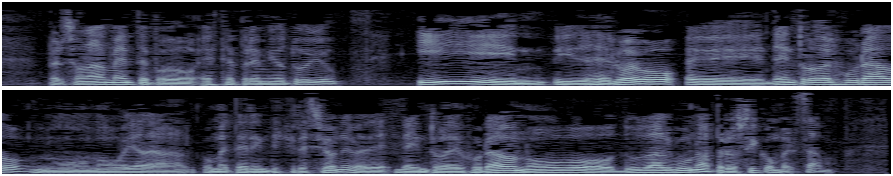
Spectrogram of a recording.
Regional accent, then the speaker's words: Cuba; éramos dos extranjeros dentro del, estaba el colombiano y estaba yo como cubano

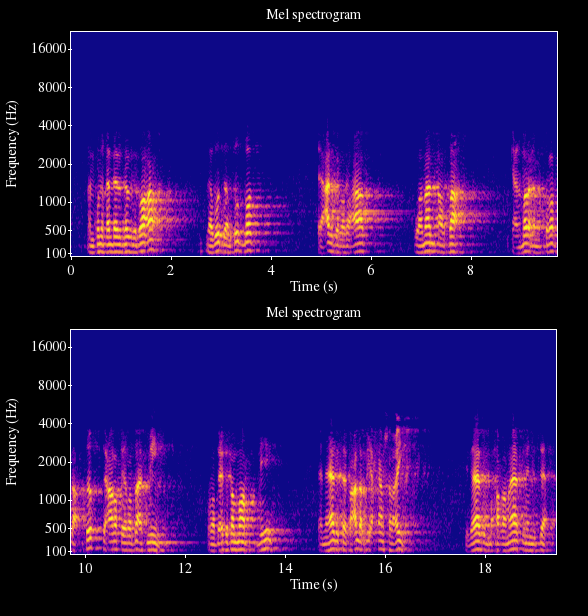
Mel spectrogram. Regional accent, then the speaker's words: Egypt; احنا من مصر كنا عن النسب

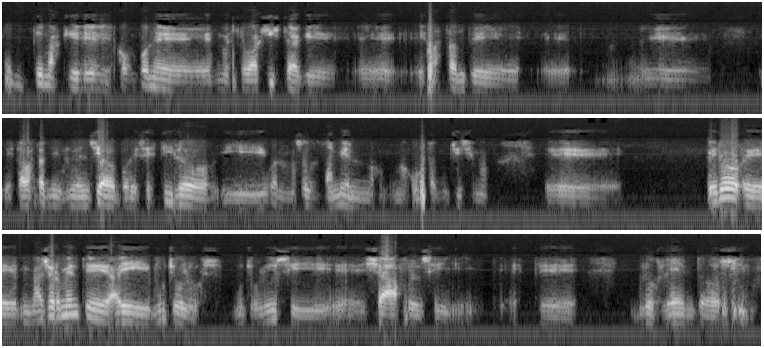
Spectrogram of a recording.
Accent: Puerto Madryn, Chubut, Argentina; born there; Soy nacido en Madryn

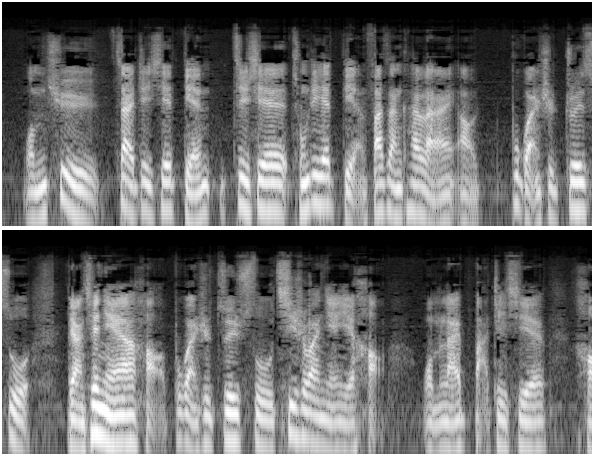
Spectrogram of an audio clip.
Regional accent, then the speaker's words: China; 这个当然我们中国没有这样的传统啊。我们中国人很早就发现了用草木灰来做这样的事情是同样的效果。

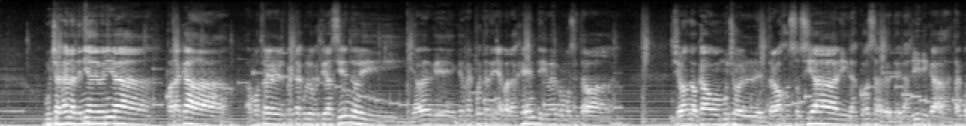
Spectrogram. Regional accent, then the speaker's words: Buenos Aires, Argentina; de donde yo soy, ¿no? Que soy ahí de Buenos Aires. Y fue saliendo así todo, la verdad. Estaba viviendo en Barcelona en ese momento.

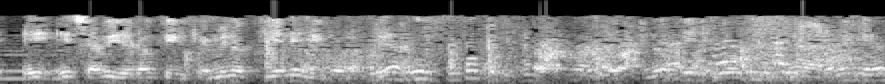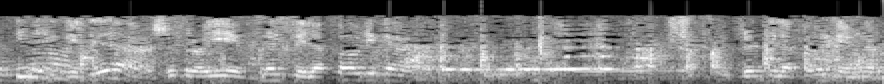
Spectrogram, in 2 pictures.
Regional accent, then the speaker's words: Centenario, Neuquén, Argentina; yo soy de Centenario, que está a 7 kilómetros de la fábrica, y a 7 kilómetros está Neuquén Capital.

